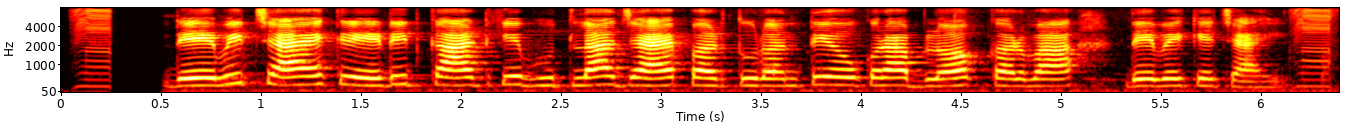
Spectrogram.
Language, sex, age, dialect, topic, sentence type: Magahi, female, 31-35, Western, banking, statement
